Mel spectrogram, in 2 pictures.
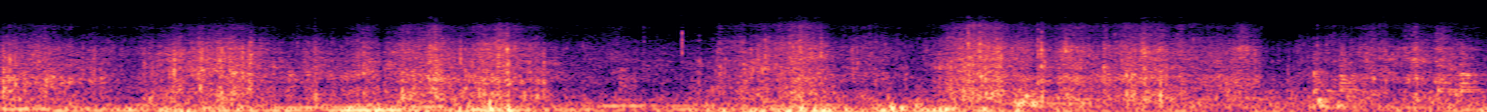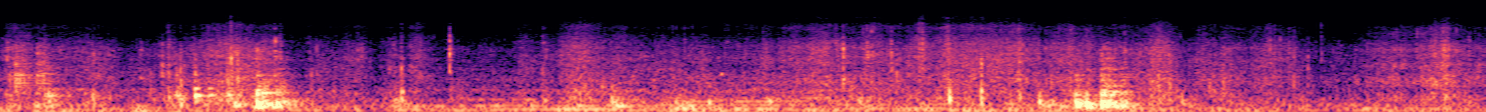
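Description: Plastic trash bag and paper rustling and crinkling as gloved hands dig through the contents, with two louder thumps about six and a half and nearly ten seconds in.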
